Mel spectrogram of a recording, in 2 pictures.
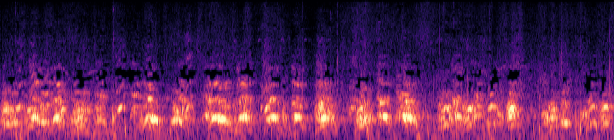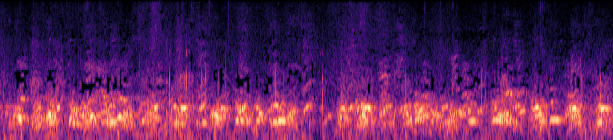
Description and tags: dogs barking close, and some noise from my clothing I coulnd't help making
